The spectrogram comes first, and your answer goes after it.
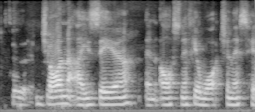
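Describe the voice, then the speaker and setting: Fairly high male voice in a Scottish accent, with monotone, flat intonation and a fairly slow pace. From Scotland. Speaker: podcast co-host, amateur dunker. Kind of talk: casual chat.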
